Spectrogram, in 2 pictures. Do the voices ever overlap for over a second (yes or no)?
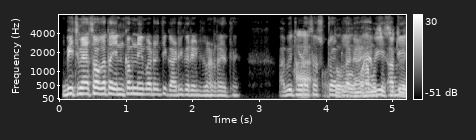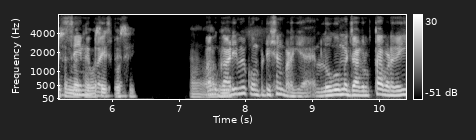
yes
